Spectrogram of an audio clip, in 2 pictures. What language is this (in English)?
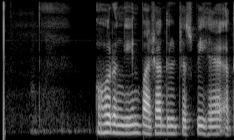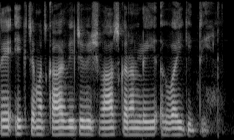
Punjabi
